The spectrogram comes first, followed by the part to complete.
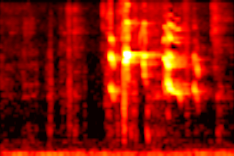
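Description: A pet parrot giving two short, high-pitched chirps about a second in, close to the microphone. The second chirp drops in pitch at its end.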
